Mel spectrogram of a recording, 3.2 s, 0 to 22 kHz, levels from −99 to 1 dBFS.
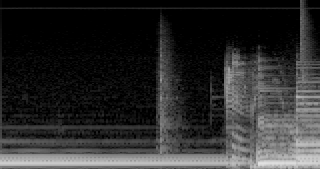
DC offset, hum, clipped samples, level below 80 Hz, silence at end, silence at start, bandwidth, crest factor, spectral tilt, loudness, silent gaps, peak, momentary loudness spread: under 0.1%; none; under 0.1%; -40 dBFS; 0 s; 0 s; 6 kHz; 16 dB; -8.5 dB/octave; -23 LUFS; none; -6 dBFS; 12 LU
